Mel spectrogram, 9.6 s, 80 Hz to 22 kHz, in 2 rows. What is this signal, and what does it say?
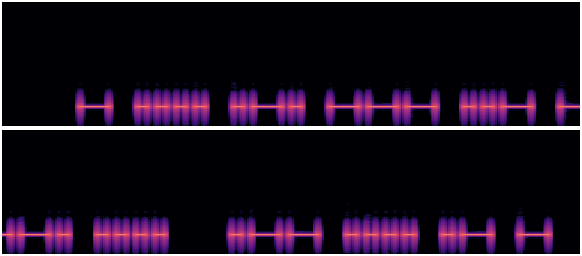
Morse code, heard as a keyed tone, about 14 wpm, 700 Hz. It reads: THROUGH WHAT
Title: Sentences from Top 1000 Words - Review Part 6 - 15wpm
